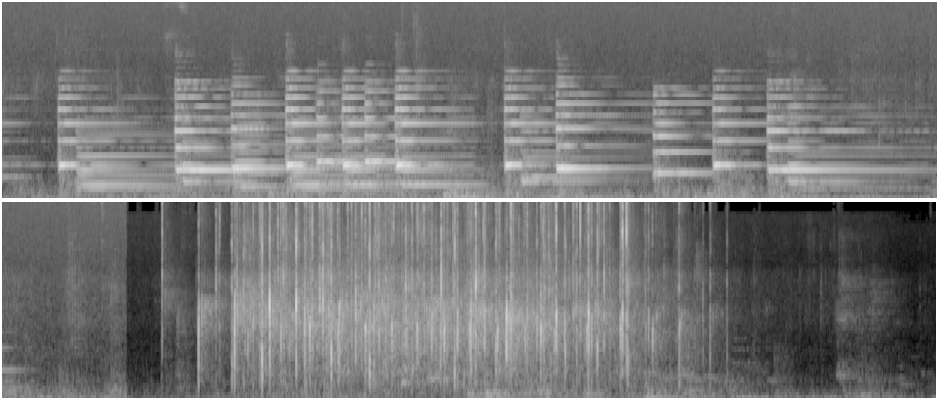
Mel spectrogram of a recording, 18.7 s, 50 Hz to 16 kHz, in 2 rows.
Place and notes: refrath, waldorfschule, aula, vorspiel - refrath, waldorfschule, aula, vorspiel 04
alljährliches klavier vorspiel der Klavierschüler in der schulaula.hier: die weihnachtslieder auswahl
soundmap nrw - weihnachts special - der ganz normale wahnsinn
social ambiences/ listen to the people - in & outdoor nearfield recordings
